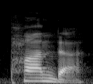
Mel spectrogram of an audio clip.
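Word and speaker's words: πάντα: in front of it it becomes a D sound like dog in English all right so this word is actually pronounced Panda all right so ooy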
